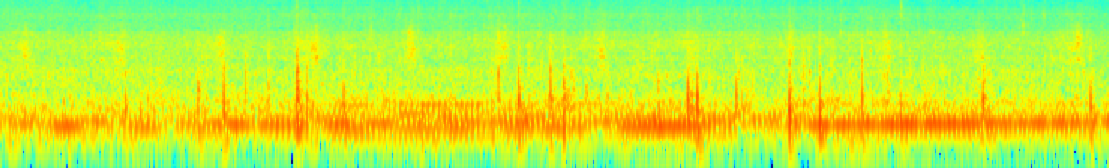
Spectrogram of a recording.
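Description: Steady rain falling on foliage and a paved road, with many scattered close drops ticking. A low steady drone runs underneath, a little louder about halfway through.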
